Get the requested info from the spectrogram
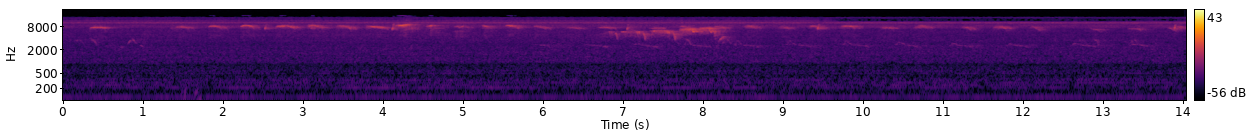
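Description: Small birds calling: a thin, high call note repeated about two to three times a second, with a short flurry of lower chirps about halfway through, over a low wind rumble.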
